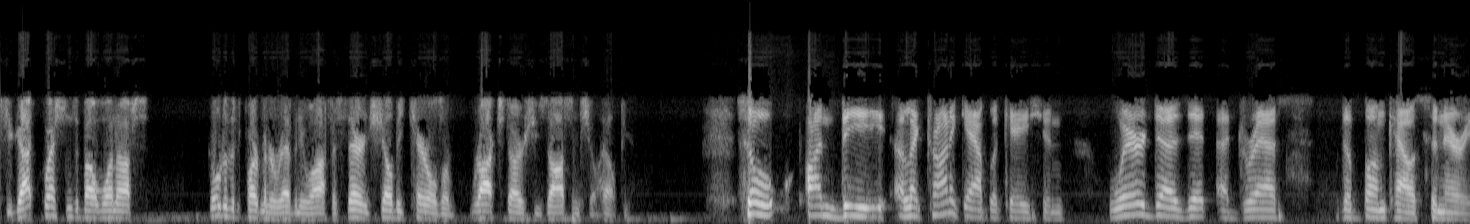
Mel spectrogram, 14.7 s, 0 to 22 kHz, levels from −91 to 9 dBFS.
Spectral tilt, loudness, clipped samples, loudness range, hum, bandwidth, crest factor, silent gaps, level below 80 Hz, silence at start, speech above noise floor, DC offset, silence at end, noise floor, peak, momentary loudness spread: -6 dB/octave; -19 LUFS; under 0.1%; 3 LU; none; 12 kHz; 20 dB; none; -58 dBFS; 0 s; 34 dB; under 0.1%; 0 s; -53 dBFS; 0 dBFS; 11 LU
